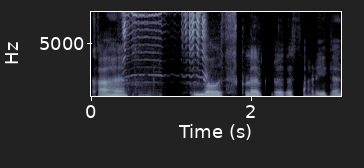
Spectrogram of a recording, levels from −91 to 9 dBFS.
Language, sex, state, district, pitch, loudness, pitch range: Hindi, male, Bihar, Jamui, 115 Hz, -33 LUFS, 115-125 Hz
